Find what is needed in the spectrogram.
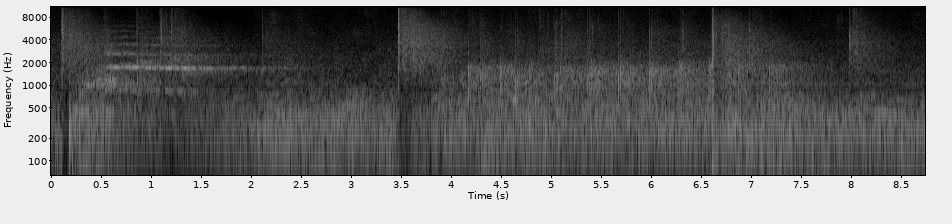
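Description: Sharp cracks and thuds echoing around a large wooden-floored hall, typical of bamboo shinai strikes and stamping feet in kendo bouts, with three stand-out cracks: right at the start, a few seconds in and near the end.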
